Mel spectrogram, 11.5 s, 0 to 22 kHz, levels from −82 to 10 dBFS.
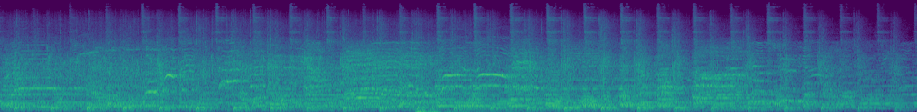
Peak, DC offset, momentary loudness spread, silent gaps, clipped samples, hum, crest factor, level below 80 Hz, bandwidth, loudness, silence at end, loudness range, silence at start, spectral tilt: -8 dBFS; under 0.1%; 6 LU; none; under 0.1%; none; 14 dB; -42 dBFS; 19.5 kHz; -21 LUFS; 0 s; 3 LU; 0 s; -5 dB/octave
